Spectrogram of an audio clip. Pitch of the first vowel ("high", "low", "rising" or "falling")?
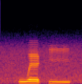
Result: low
